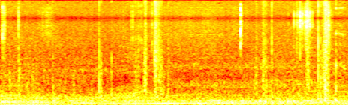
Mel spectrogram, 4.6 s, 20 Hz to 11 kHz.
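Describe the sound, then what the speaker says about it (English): A Lexus LS 430 engine on a cold start settles into a steady, low idle rumble, with a few faint clicks and knocks over the continuous drone. "do a little cold start here"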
